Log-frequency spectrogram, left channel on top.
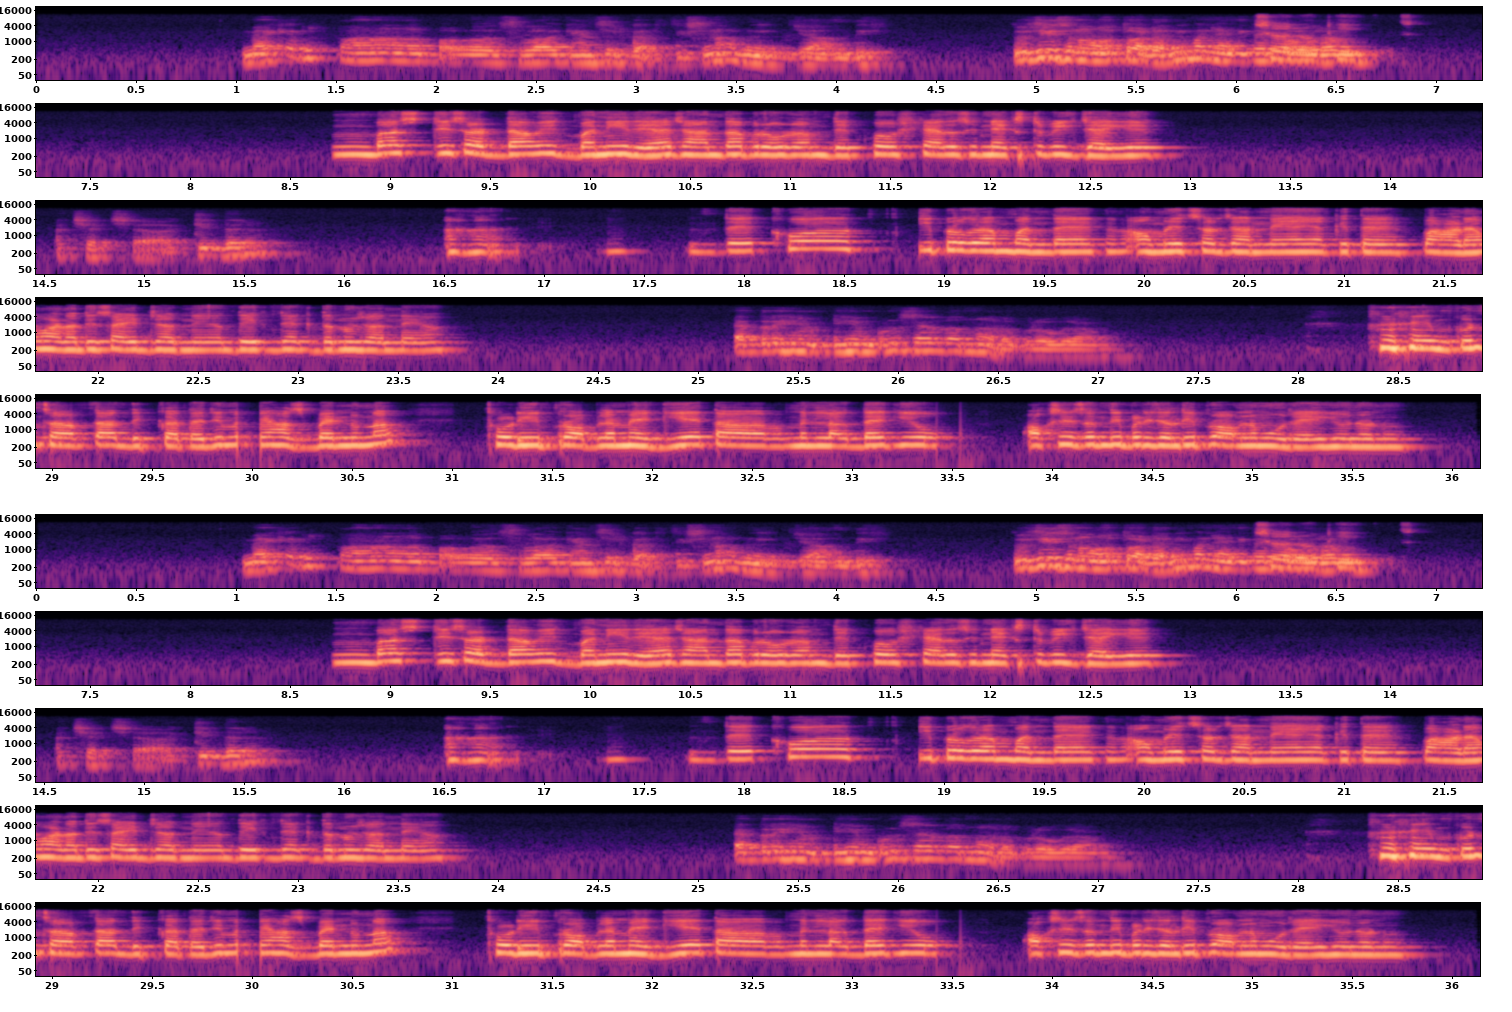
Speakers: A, on the left; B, on the left.
A: ਮੈਂ ਕਿਹਾ ਫਿਰ ਤਾਂ ਆਪਾਂ ਸਲਾਹ ਕੈਂਸਲ ਕਰਤੀ ਸੀ ਨਾ ਆਪਣੀ ਜਾਣ ਦੀ ਤੁਸੀਂ ਸੁਣਾਓ। ਤੁਹਾਡਾ ਨੀ ਬਣਿਆ ਕਿਤੇ
B: ਚਲੋ
A: ਪ੍ਰੋਗਰਾਮ
B: ਠੀਕ ਹੈ ਬਸ ਜੇ ਸਾਡਾ ਵੀ ਬਣੀ ਰਿਹਾ ਜਾਂਦਾ ਦਾ ਪ੍ਰੋਗਰਾਮ ਦੇਖੋ ਸ਼ਾਇਦ ਅਸੀਂ ਨੈਕਸਟ ਵੀਕ ਜਾਈਏ
A: ਅੱਛਾ ਅੱਛਾ ਕਿੱਧਰ ਨੂੰ।
B: ਹਾਂਜੀ, ਦੇਖੋ ਕੀ ਪ੍ਰੋਗਰਾਮ ਬਣਦਾ ਹੈ ਅੰਮ੍ਰਿਤਸਰ ਜਾਣਾ ਆ ਜਾਂ ਕਿਤੇ ਪਹਾੜਾਂ ਵਹਾੜਾਂ ਦੀ ਸਾਈਡ ਜਾਣੇ ਹਾਂ ਦੇਖਦੇ ਹਾਂ ਕਿੱਧਰ ਨੂੰ ਜਾਂਦੇ ਹਾਂ।
A: ਇਧਰ ਹੇਮ ਹੇਮਕੁੰਟ ਸਾਹਿਬ ਦਾ ਬਣਾ ਲਓ ਪ੍ਰੋਗਰਾਮ
B: ਹੇਮਕੁੰਟ ਸਾਹਿਬ ਤਾਂ ਦਿੱਕਤ ਹੈ ਜੀ ਮੇਰੇ ਹਸਬੈਂਡ ਨੂੰ ਨਾ ਥੋੜੀ ਪ੍ਰੋਬਲਮ ਹੈਗੀ ਹੈ ਤਾਂ ਮੈਨੂੰ ਲੱਗਦਾ ਕਿ ਉਹ ਆਕਸੀਜਨ ਦੀ ਬੜੀ ਜਲਦੀ ਪ੍ਰੋਬਲਮ ਹੋ ਜਾਏਗੀ ਉਹਨਾ ਨੂੰ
